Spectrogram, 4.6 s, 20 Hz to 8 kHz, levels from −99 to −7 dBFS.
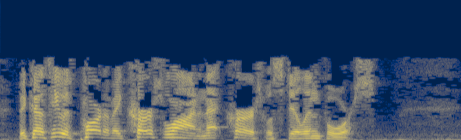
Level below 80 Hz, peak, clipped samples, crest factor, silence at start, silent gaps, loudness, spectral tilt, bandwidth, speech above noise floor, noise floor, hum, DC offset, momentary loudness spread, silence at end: -50 dBFS; -4 dBFS; under 0.1%; 18 dB; 0 s; none; -22 LUFS; -10 dB/octave; 5 kHz; 22 dB; -44 dBFS; none; under 0.1%; 7 LU; 0 s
